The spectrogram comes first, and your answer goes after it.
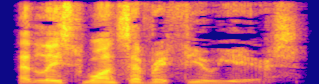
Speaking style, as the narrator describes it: snapped the Admiral

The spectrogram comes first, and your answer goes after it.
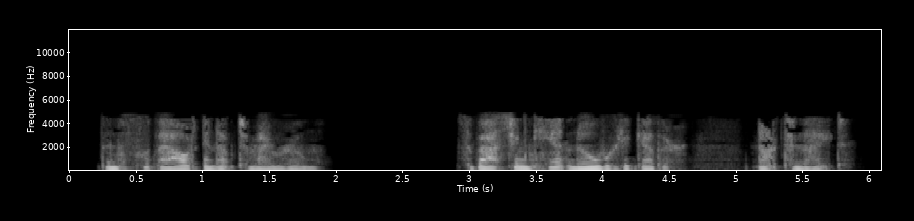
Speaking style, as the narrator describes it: he whispered

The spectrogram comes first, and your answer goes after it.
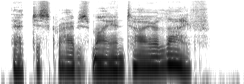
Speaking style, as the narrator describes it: Steris said softly

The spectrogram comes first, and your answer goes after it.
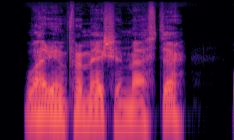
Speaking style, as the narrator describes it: one of the old men said in an eager, lisping voice

